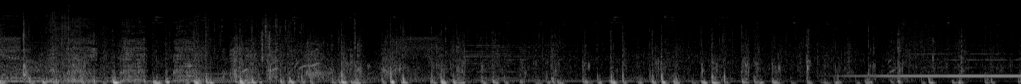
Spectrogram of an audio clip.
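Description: Horse hooves clip-clopping in Red Dead Redemption 2, a steady walking rhythm of close, clear hoofbeats, with a brief snort or whinny partway through and a low hum toward the end.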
